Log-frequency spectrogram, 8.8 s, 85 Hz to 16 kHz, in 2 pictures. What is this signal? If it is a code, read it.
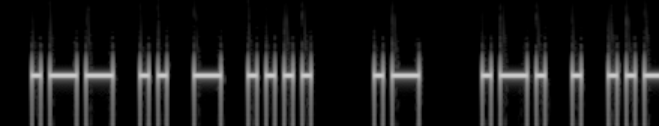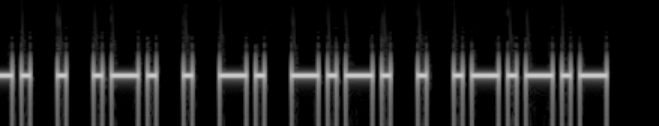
Morse code, heard as a keyed tone, about 20 wpm, 700 Hz. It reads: WITH A REFERENCE.
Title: Sentences from Top 1200 Words 20wpm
